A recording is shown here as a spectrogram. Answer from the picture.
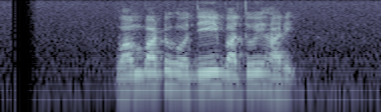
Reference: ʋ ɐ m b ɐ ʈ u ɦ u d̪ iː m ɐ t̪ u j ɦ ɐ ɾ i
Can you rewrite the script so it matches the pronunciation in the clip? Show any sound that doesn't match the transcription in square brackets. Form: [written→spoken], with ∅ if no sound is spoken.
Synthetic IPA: ʋ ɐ m b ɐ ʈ u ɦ [u→o] d̪ iː [m→b] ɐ t̪ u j ɦ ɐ ɾ i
